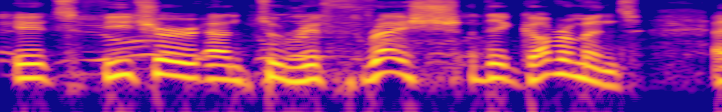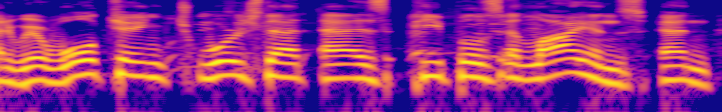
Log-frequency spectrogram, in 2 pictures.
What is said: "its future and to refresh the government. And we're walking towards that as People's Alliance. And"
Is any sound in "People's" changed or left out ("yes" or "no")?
no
